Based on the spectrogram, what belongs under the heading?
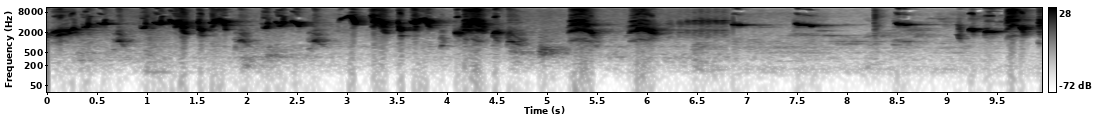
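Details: Loud, rich song of a white-rumped shama: dense bursts of sharp chips and whistles, then a quieter stretch of pure drawn-out whistled notes.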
